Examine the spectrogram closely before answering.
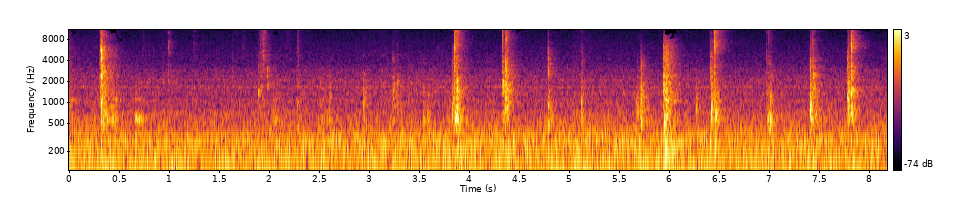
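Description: Orange sherbet slime being pressed and poked with fingers, giving short, sharp clicks and pops at irregular intervals, roughly two a second, over a steady low hum.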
